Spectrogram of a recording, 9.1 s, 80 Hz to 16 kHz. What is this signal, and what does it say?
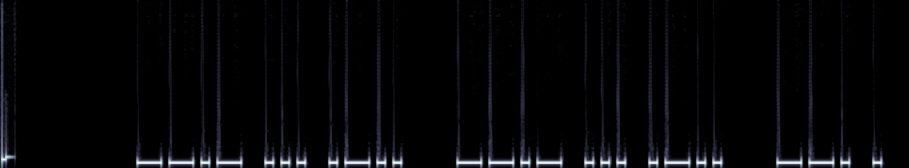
Morse code, heard as a keyed tone, about 15 wpm, 650 Hz. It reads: QSL QSL GE
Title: SOTA QSO Practice 15wpm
